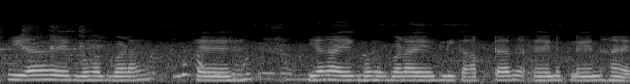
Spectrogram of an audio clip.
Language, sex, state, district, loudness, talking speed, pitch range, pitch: Hindi, female, Uttar Pradesh, Jalaun, -24 LUFS, 125 wpm, 190-215 Hz, 195 Hz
